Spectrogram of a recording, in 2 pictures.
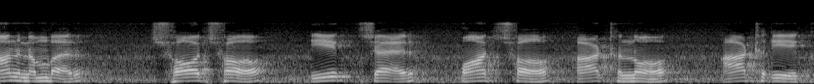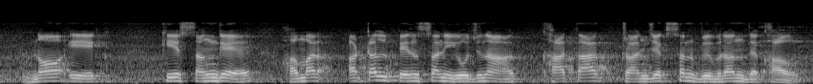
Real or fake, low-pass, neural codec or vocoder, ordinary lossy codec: fake; 7.2 kHz; codec, 16 kHz, 16 kbps, FunCodec, trained on Chinese and English, 50 frames a second; none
